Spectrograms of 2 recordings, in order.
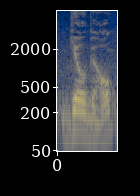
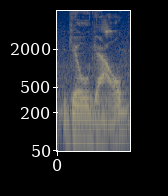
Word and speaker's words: Gilgal: of the Jordan at gilgul Gilgal however you want to pronounce it and that the river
